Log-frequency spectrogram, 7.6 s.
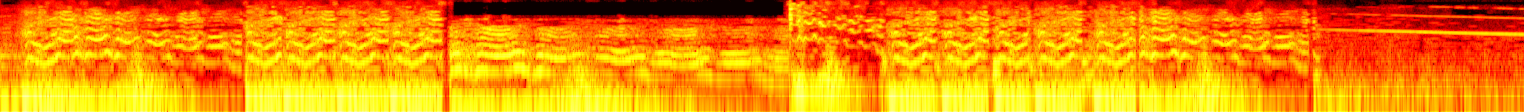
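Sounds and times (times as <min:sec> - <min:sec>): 
Azula laughing: 0:00.1 - 0:06.6.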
